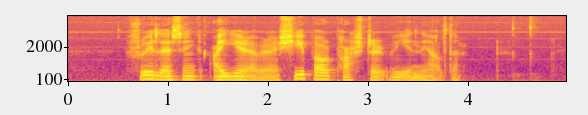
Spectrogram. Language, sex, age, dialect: Faroese, male, 36-60, Suðurstreymoy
